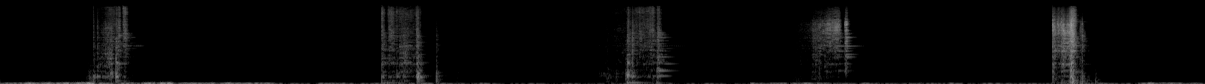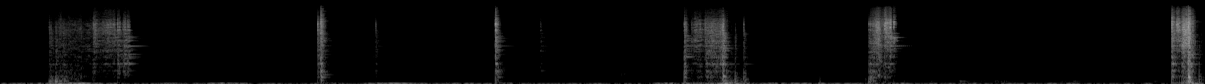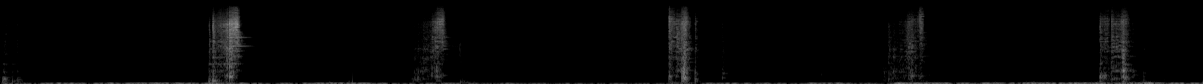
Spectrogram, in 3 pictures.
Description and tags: metal sign on metal stand
putting a metal streetsign into its stand
stand, sign, metal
